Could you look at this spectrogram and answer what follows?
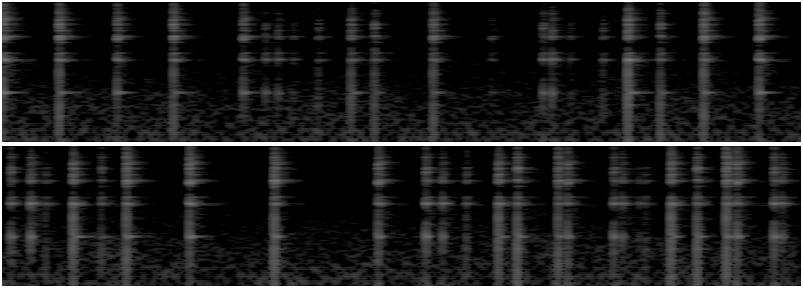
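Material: Hard plastic.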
